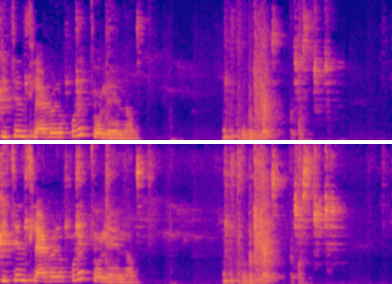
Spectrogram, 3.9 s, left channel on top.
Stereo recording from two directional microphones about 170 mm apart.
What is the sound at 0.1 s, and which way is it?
Speech, 50° left (ahead or behind).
